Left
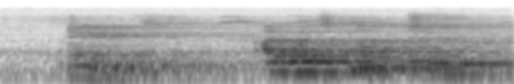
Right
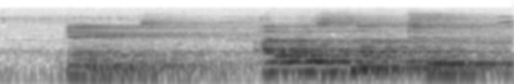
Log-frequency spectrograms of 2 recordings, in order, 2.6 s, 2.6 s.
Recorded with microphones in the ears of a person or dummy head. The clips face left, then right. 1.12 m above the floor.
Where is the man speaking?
30° right (ahead or behind), 6 m.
